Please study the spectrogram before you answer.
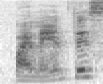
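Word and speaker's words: Spilanthes: Okay, the next one is the toothache plant, or Spilanthus is how it's pronounced.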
